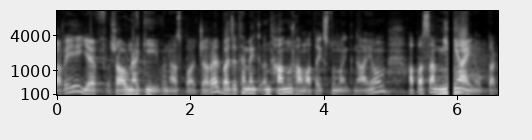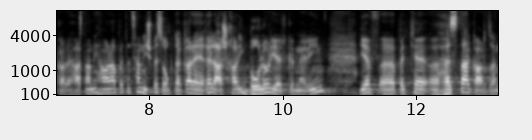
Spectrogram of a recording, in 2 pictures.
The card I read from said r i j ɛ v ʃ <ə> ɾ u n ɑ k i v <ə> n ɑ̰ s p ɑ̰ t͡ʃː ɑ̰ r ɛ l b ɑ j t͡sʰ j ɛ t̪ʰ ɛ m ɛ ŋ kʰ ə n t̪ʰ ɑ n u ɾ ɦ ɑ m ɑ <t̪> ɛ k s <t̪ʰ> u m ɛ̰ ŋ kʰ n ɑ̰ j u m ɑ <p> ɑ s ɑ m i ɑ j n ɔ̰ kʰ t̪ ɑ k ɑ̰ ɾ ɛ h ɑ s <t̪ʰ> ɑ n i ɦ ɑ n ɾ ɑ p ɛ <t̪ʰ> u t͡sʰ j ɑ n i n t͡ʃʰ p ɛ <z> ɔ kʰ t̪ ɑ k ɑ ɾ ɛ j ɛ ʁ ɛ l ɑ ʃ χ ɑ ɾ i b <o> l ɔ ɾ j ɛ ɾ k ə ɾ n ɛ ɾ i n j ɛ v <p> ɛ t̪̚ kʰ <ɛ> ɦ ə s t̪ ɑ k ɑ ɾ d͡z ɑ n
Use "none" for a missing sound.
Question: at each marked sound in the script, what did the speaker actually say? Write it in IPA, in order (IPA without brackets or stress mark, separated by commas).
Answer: ɑ, ə, t̪, t̪, p, t̪, t̪, s, ɔ, p, ɛ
